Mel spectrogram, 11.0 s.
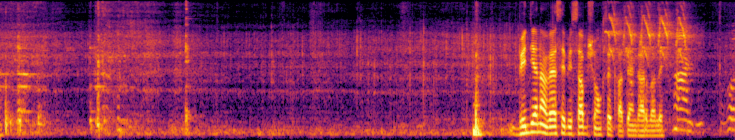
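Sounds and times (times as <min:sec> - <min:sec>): steel ladle knocking pot: 0:00.0 - 0:00.7
okra sizzling in a pot: 0:00.0 - 0:11.0.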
